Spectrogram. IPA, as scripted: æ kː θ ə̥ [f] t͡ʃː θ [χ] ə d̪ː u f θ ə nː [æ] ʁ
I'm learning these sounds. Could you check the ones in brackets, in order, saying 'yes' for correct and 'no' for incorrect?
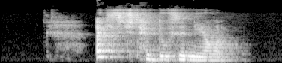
no, no, no

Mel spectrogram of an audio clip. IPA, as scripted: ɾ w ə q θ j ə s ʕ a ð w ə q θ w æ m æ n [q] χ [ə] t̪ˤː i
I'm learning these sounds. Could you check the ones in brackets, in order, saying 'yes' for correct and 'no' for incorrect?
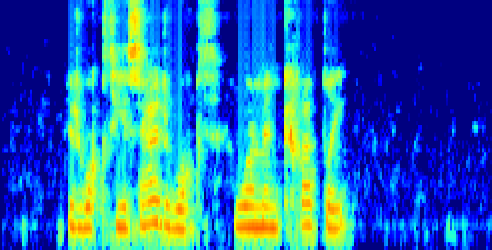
no, no

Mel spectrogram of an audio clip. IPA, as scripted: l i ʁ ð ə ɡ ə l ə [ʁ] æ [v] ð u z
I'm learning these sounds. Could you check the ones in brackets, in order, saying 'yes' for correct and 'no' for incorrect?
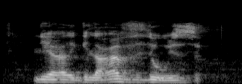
yes, yes

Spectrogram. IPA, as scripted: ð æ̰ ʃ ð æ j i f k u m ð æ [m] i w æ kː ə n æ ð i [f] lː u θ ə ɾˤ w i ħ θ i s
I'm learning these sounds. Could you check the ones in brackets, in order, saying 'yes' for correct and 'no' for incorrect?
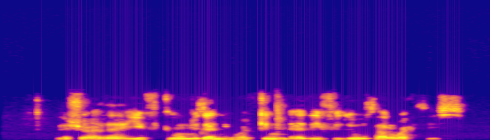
no, yes

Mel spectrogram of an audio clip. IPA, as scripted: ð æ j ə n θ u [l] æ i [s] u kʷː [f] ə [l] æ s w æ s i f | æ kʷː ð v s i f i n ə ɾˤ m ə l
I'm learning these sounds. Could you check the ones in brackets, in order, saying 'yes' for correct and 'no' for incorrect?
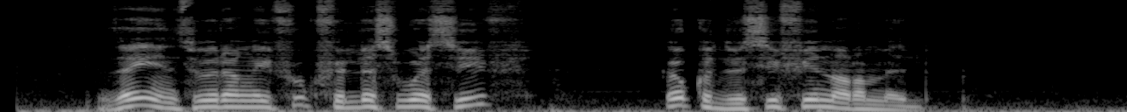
no, no, yes, no

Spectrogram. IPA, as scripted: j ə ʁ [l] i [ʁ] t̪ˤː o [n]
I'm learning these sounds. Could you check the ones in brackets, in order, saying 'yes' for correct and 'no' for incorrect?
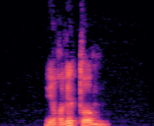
yes, no, no

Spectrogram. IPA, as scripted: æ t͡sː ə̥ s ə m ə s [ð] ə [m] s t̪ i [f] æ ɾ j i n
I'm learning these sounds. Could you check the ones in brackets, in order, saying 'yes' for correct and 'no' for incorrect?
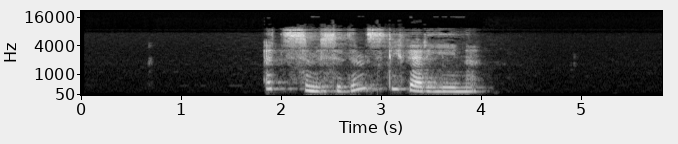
yes, yes, yes

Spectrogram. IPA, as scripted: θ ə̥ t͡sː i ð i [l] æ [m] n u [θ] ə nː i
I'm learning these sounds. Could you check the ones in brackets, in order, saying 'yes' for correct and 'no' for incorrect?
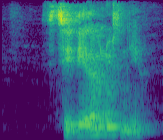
no, yes, yes

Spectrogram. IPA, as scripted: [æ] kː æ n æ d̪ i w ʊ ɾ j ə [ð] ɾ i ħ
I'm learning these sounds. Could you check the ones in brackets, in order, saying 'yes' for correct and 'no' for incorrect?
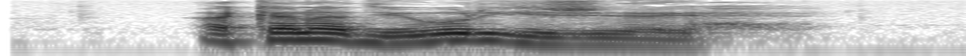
yes, no

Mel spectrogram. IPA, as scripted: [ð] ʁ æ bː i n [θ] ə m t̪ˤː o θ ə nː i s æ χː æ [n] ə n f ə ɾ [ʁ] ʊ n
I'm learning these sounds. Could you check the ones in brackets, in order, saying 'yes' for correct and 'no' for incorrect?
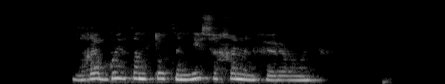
yes, yes, no, no

